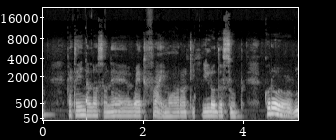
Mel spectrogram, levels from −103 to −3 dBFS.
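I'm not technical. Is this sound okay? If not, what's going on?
No. Damaged data in a compressed stream causes brief glitches at 0.83–0.87 s and 2.99–3.04 s (just after "fry moro to"). The player stumbles over corrupted bits, so the sound briefly breaks up there.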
